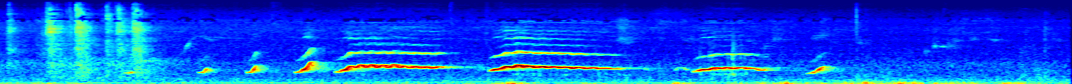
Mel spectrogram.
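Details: Lar gibbon calling in a zoo: a series of rising whoops that grow longer and louder, then long wavering hoots with a slight tremolo around the middle, followed by shorter rising notes, with faint background clatter at the start.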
